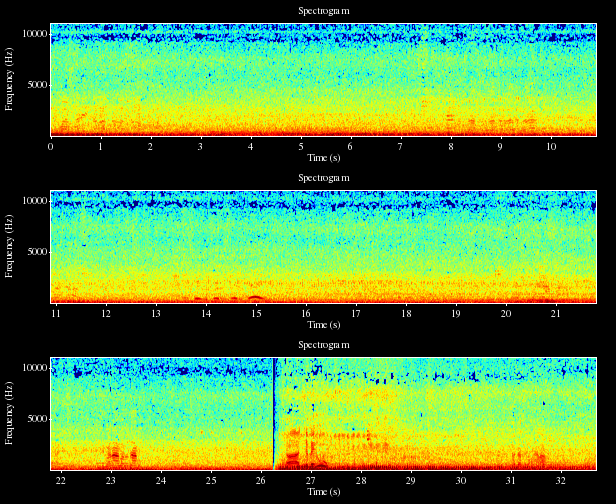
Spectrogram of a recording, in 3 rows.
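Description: Diesel bus engines running as buses pull past, a steady low rumble with a pitched engine note that is strongest at the start and fades. About 26 seconds in, the sound cuts abruptly to a louder steady rumble from a moving vehicle.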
